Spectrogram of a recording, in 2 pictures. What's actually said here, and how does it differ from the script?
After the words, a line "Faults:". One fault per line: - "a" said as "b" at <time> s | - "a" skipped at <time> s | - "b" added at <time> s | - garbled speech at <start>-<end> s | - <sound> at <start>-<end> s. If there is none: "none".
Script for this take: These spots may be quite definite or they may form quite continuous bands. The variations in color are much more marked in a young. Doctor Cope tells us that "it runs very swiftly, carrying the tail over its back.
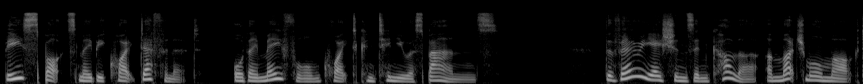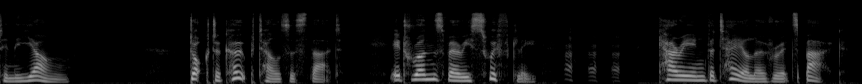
These spots may be quite definite or they may form quite continuous bands. The variations in color are much more marked in the young. Doctor Cope tells us that "it runs very swiftly, carrying the tail over its back.
Faults:
- "a" said as "the" at 8.8 s
- laugh at 14.3-14.9 s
